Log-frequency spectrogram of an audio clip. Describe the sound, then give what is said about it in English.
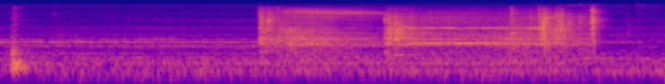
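A spaceship airlock door opens over a low steady hum: a loud hissing, mechanical whoosh with a whining tonal edge starts about two seconds in, surges again, then cuts off near the end. “Warning, warning, warning. Airlock opening. Airlock opening.”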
